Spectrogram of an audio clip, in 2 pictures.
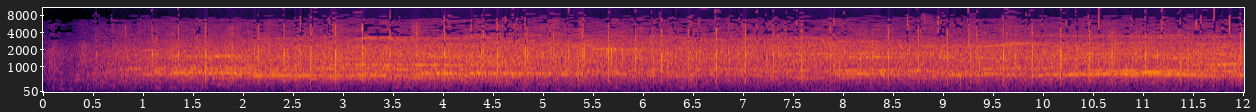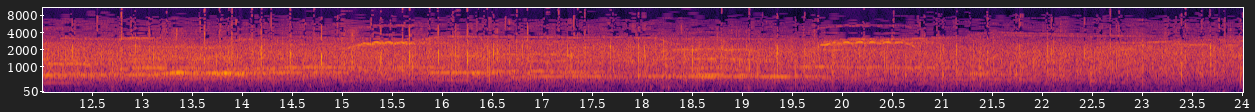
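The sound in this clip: A concert audience applauding and calling for an encore: sustained, even clapping from a large crowd that rises quickly and then holds at a steady level throughout the long stretch.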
